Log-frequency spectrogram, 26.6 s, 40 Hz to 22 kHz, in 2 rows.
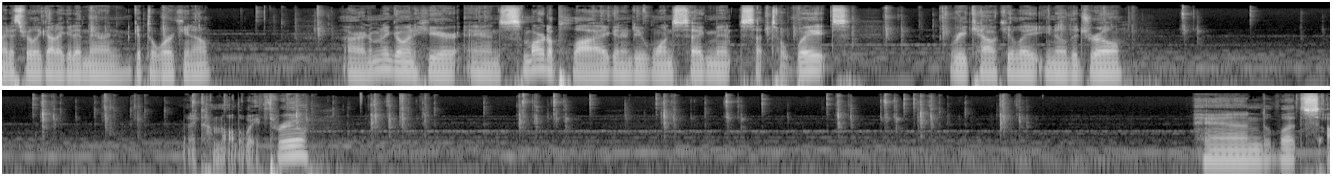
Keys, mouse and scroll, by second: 0.3 click, 0.8 Tab, 1.1 middle click, 1.6 Tab, 2.7 middle click, 3.1 q, 5.9 click, 7.1 middle click, 7.6 q, 8.8 Tab, 9.1 middle click, 9.5 alt+a, 9.7 c, 10.7 middle click, 11.0 shift+middle click, 11.8 c, 13.8 middle click, 14.3 shift+middle click, 14.7 middle click, 15.1 c, 16.3 middle click, 17.0 ctrl+q, 17.3 shift+middle click, 17.6 middle click, 18.5 ctrl+x, 18.7 c, 20.0 middle click, 20.5 c, 22.1 c, 22.6 middle click, 23.4 ctrl+q, 26.2 click.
